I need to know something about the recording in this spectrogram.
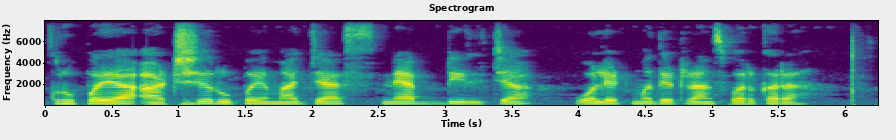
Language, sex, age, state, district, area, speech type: Marathi, female, 45-60, Maharashtra, Akola, urban, read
